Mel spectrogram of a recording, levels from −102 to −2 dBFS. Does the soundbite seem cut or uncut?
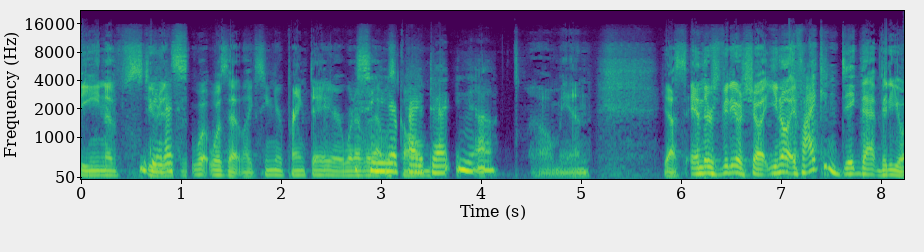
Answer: cut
